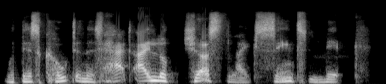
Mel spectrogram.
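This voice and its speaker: A snarling, scheming creature from a storybook, as a man reading the tale puts him on. His voice is gravelly and raspy, with a slow, grumbling pace. He sneers through every line. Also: mid-range voice, fairly bright tone, dry recording, clean studio sound, voice pushed up, heavily acted. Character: grumpy scheming green male creature.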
